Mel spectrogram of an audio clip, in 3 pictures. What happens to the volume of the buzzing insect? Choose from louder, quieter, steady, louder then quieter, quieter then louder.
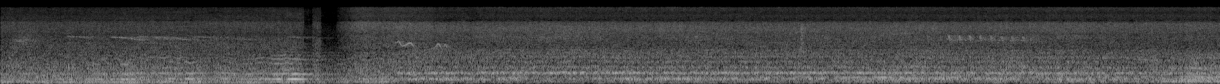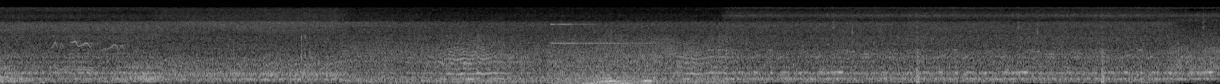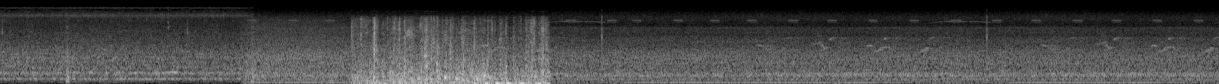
steady.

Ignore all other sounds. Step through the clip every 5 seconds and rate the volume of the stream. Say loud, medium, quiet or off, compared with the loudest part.
loud, loud, loud, loud, loud, loud, off, off.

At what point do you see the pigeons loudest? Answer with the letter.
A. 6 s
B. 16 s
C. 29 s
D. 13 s
C.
